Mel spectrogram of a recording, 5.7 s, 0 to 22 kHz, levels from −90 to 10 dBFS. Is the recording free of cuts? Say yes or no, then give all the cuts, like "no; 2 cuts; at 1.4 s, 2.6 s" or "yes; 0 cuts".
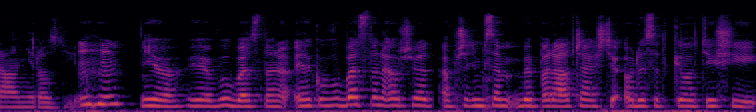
no; 1 cut; at 3.2 s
